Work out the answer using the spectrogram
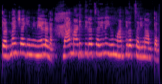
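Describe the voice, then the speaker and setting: A fed-up young village wife, voiced by a woman for a cartoon. She pours out grievances in a very high, rapid voice, pleading and aggrieved. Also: steady tone, fairly bright tone. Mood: complaining. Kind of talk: animated village drama voice-over.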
